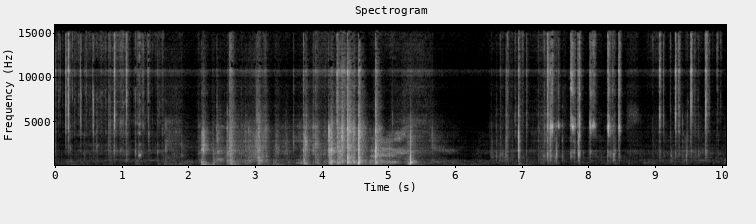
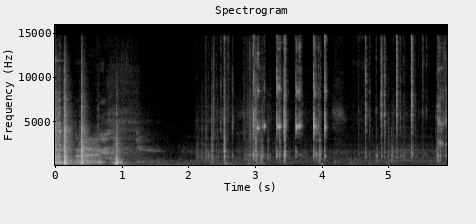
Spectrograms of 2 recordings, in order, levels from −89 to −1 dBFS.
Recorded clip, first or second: second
